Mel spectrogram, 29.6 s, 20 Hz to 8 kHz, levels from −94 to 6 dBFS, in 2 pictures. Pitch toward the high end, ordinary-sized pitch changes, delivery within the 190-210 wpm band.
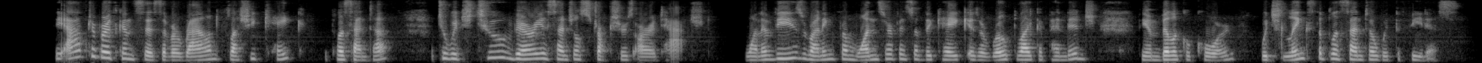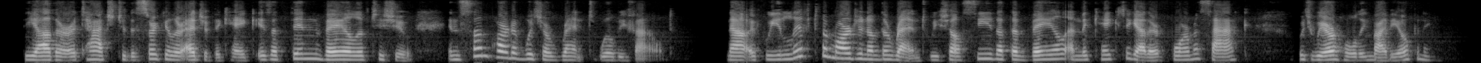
Yes: high, 195 Hz; average, 3.5 semitones; average, 200 wpm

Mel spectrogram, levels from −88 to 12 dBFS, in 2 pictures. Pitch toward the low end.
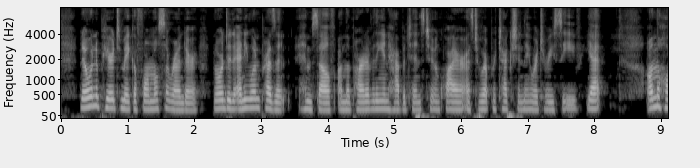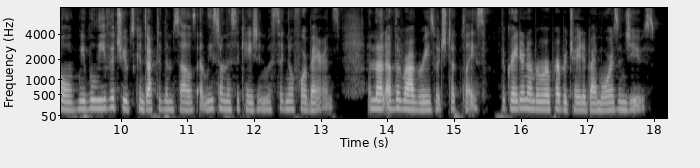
No: medium, 170 Hz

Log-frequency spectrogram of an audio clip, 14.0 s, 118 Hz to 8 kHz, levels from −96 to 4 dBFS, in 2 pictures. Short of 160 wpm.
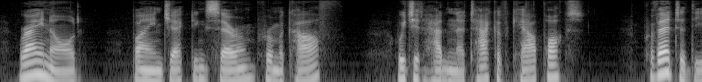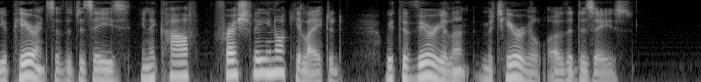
Yes: average, 140 wpm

